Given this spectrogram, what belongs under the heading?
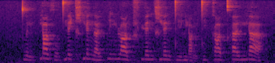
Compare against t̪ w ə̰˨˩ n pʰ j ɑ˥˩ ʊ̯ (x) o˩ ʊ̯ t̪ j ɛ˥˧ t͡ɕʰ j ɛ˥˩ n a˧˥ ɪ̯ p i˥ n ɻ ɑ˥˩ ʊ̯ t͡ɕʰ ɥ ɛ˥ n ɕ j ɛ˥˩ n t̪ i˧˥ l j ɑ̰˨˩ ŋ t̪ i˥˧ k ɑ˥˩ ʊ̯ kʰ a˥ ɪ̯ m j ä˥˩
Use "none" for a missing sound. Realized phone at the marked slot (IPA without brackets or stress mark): x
